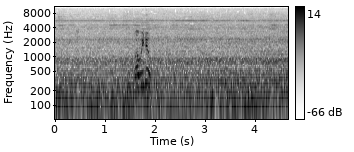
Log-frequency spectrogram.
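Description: Steady broadband roar of an airplane cabin with jet engine noise filling the background, constant and loud, while people talk over it.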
